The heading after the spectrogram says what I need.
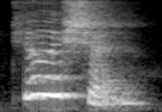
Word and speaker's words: tuition: ये ट्यूशन नहीं है, ट्यूशन, ट्यूशन। य के बाद ई का भी साउंड आ रहा है, ट्यूशन।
